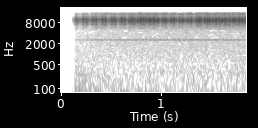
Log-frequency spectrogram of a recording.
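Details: Crickets chirping in a field: a dense, very high, shimmering trill pulsing rapidly and continuously, with a fainter steady tone beneath, starting abruptly after brief silence.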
